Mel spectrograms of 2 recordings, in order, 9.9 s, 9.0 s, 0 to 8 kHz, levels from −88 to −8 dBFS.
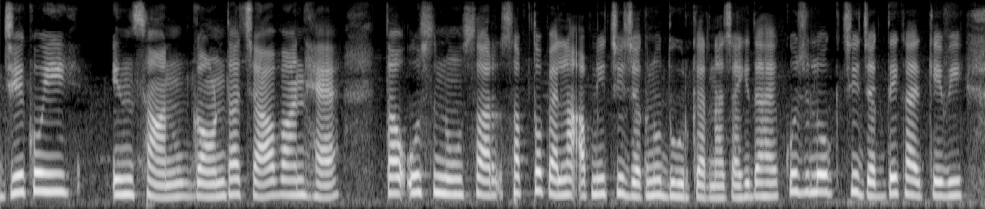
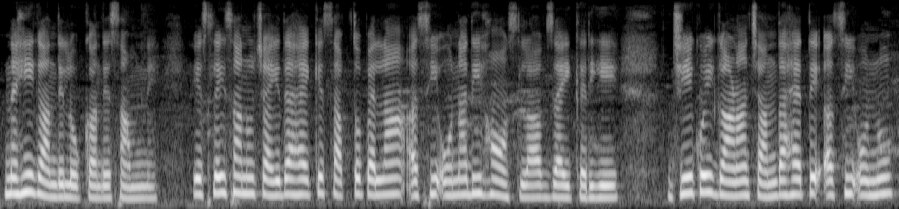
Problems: none marked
